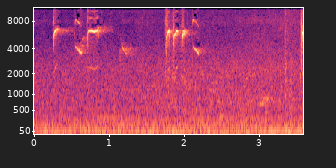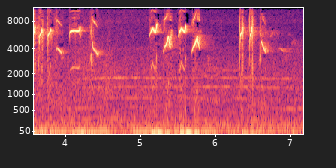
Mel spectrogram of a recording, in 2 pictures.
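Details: Female cinereous tit calling to a male: clusters of sharp, high chirps and short downslurred notes in quick bursts, separated by brief pauses, with a faint low hum underneath.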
